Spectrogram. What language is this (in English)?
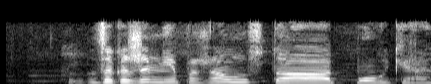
Russian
